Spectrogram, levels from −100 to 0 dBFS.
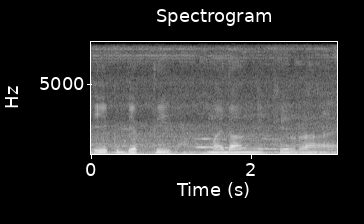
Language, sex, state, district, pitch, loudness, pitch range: Hindi, male, Madhya Pradesh, Katni, 115 Hz, -17 LUFS, 115-120 Hz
